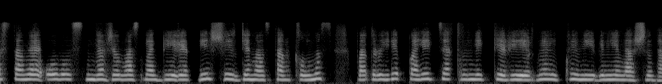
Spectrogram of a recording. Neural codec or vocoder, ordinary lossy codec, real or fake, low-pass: codec, 16 kHz, 0.5 kbps, FreqCodec, smaller model; Opus, 64 kbps; fake; 7.2 kHz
